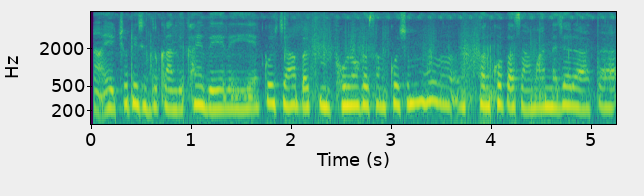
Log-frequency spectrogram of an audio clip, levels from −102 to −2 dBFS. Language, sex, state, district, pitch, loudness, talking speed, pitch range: Hindi, female, Haryana, Charkhi Dadri, 240 Hz, -16 LUFS, 195 wpm, 225-250 Hz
